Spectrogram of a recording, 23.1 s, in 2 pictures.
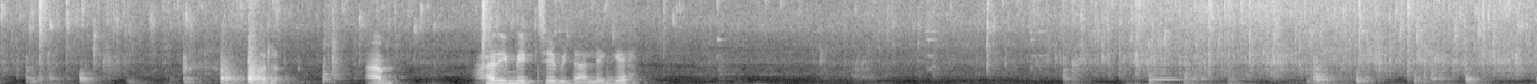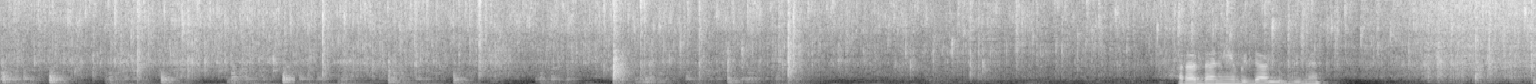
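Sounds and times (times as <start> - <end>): food sizzling in hot oil: 0.0 - 23.0
wooden spatula scraping a pan: 8.0 - 17.8.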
